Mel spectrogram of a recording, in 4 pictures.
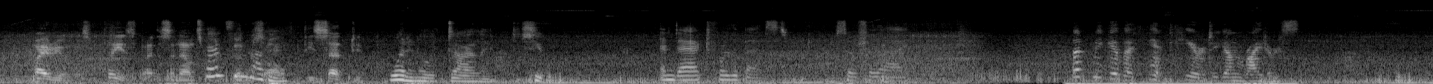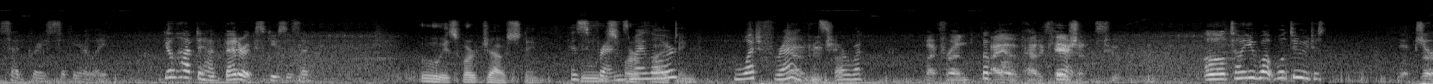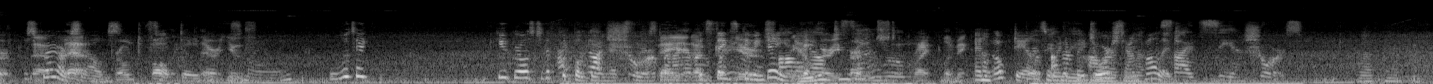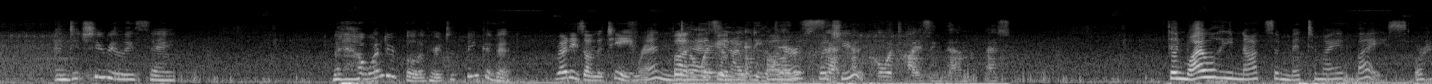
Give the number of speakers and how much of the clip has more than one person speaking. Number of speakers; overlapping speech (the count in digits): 6, about 29%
